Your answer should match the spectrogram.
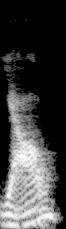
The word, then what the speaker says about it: Dao: DAO is pronounced Yao.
